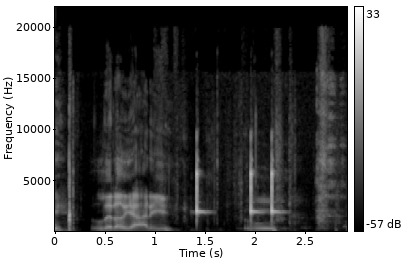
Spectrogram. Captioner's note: loud blinking; giggles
